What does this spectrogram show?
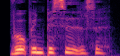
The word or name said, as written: våbenbesiddelse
